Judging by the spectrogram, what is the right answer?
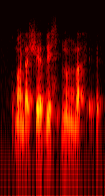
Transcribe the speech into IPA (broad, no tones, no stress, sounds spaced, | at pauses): ɓ ɑ̃ j a ʃ ɛ ɓ e s ḛ n ɔ̃ ŋ͡m a h ɛ̰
